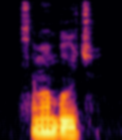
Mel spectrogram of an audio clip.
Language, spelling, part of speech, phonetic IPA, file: Polish, samobójczy, adjective, [ˌsãmɔˈbujt͡ʃɨ], LL-Q809 (pol)-samobójczy.wav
